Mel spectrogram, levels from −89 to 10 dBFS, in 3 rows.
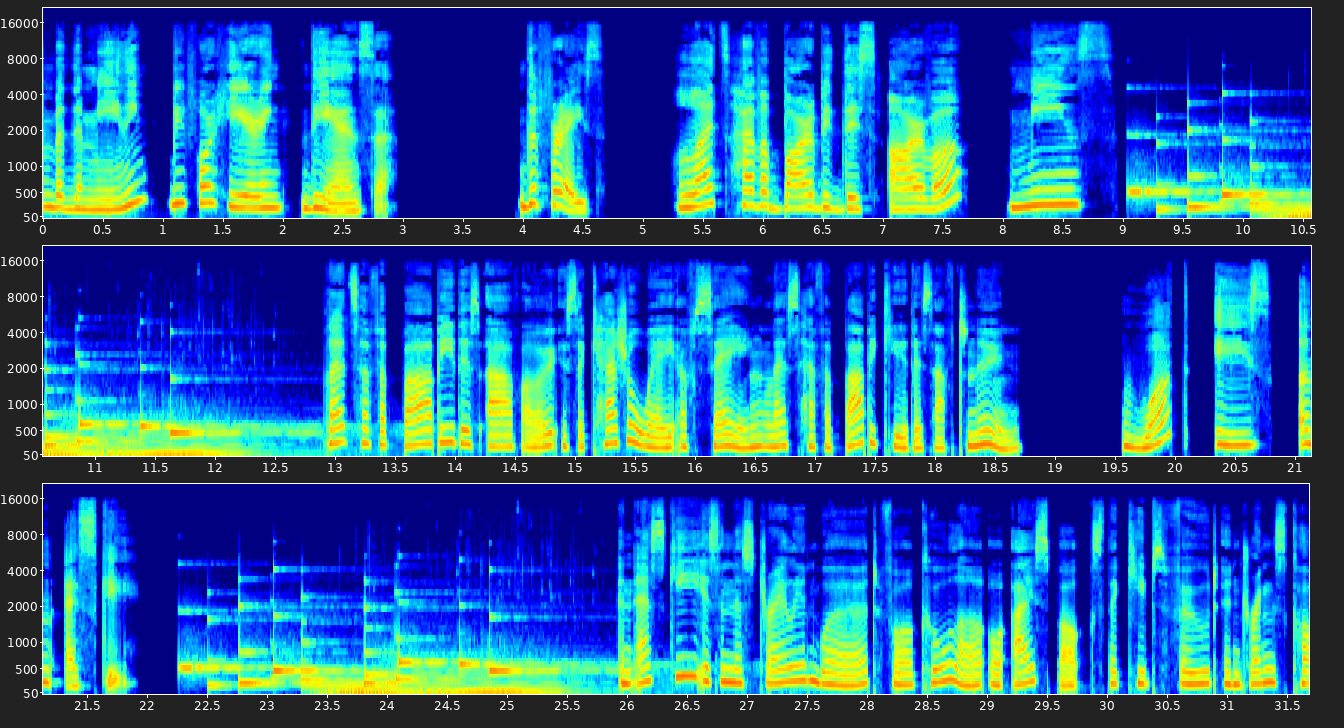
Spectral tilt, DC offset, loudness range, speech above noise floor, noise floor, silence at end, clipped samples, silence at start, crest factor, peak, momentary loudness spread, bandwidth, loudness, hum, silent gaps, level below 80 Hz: -5.5 dB/octave; under 0.1%; 4 LU; 22 dB; -41 dBFS; 0 s; under 0.1%; 0 s; 16 dB; -4 dBFS; 9 LU; 16 kHz; -20 LUFS; none; 2.96-3.94 s, 4.69-5.23 s, 7.71-8.01 s, 8.96-9.02 s, 18.74-19.55 s, 20.13-20.31 s, 20.82-21.01 s, 21.94-22.24 s; -36 dBFS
